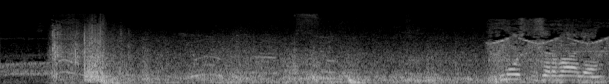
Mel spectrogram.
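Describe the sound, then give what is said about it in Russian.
Rumbling, windy noise with voices talking as a building in the Rosneft area is struck and explodes, then in the last second or so a loud air raid siren starts wailing, its pitch sweeping up and down in waves. “Сирена, слышь, заорал.”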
